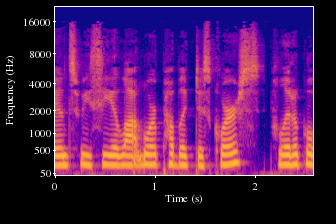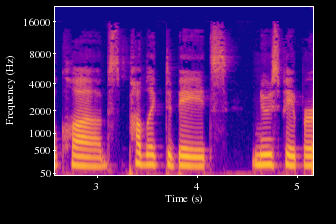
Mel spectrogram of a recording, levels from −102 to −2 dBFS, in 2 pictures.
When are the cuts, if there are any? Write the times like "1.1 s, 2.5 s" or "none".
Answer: 2.1 s, 3.3 s

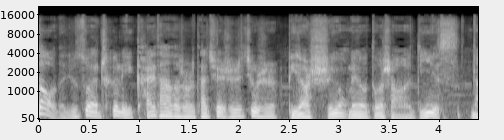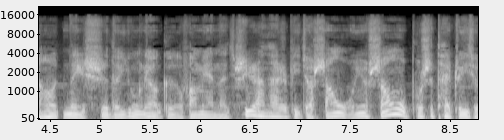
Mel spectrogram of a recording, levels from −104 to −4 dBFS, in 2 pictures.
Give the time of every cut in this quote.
none

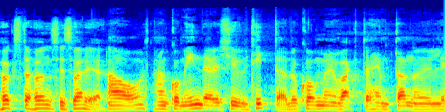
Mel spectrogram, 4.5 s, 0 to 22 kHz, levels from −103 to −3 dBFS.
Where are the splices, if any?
1.5 s

